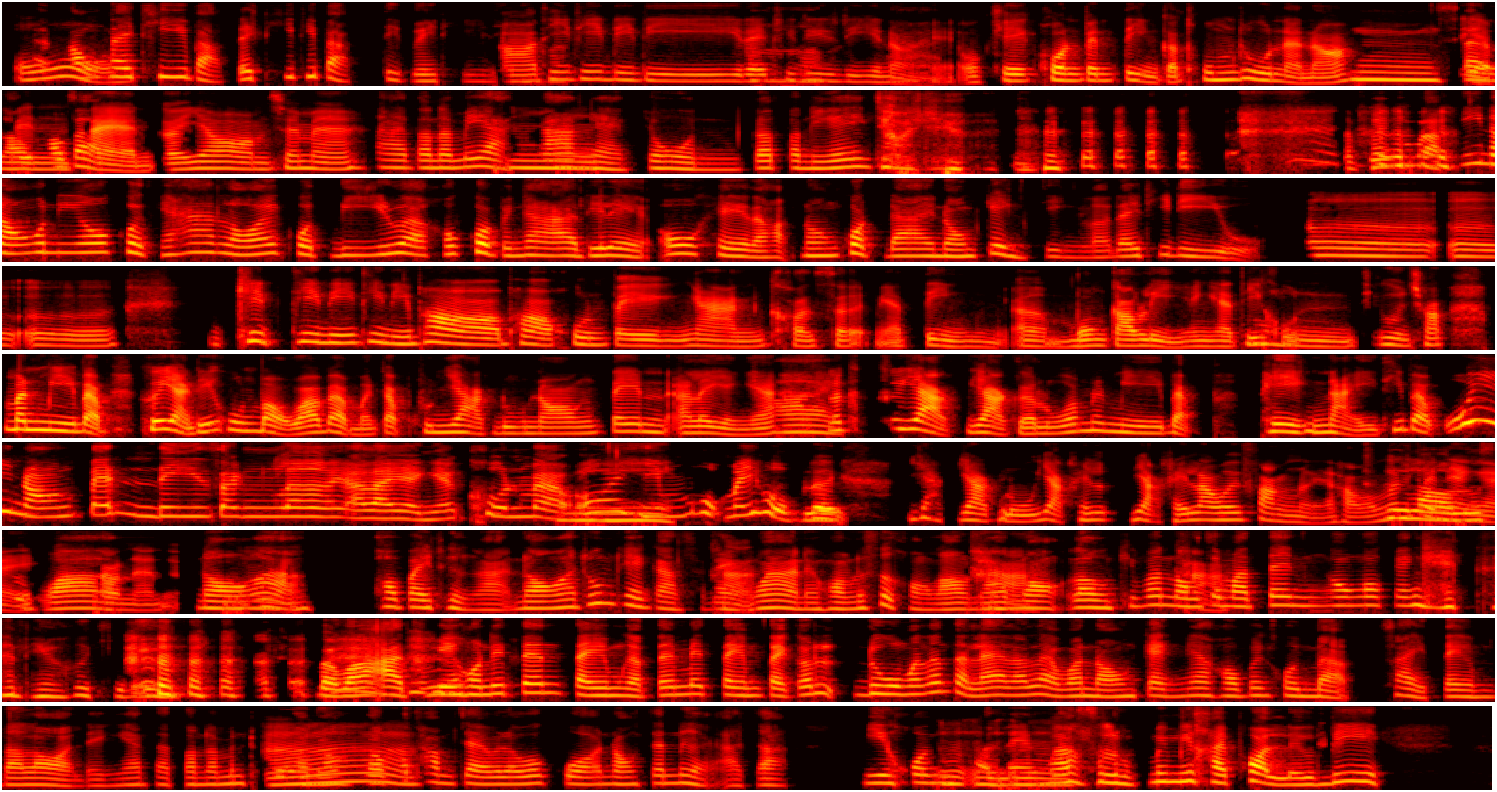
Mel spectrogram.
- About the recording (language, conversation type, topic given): Thai, podcast, เล่าประสบการณ์ไปดูคอนเสิร์ตที่ประทับใจที่สุดของคุณให้ฟังหน่อยได้ไหม?
- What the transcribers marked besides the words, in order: tapping; laughing while speaking: "จนอยู่"; laugh; other background noise; laughing while speaking: "อันนี้ก็คือคิดเองไง"; laugh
